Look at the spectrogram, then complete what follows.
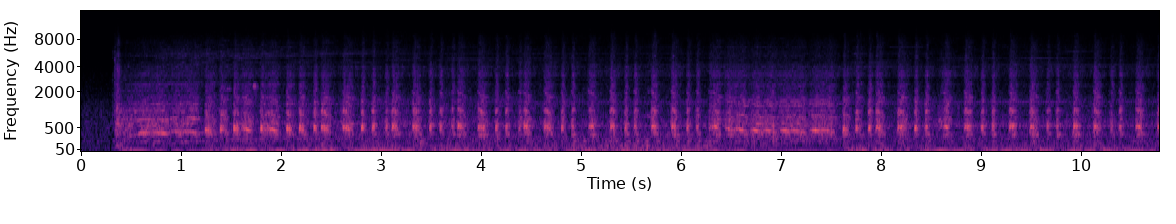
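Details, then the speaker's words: Mazda RX8 rotary bought from auction, upgraded coils, owner suspects low compression: sluggish labouring crank about ninety beats a minute for ten seconds without firing; started later with a little throttle, cause unconfirmed. "It started better than this the other day. All right, we'll give the starter motor a bit of time to recover."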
